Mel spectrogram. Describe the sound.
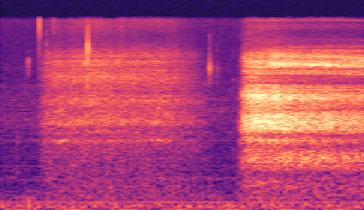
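A slow, soft breath out during a guided breathing exercise, a long airy hiss that is faint, followed by a stronger, brighter breath near the end.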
